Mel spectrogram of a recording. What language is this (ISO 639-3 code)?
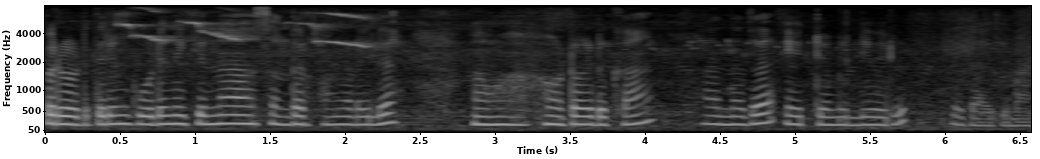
mal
